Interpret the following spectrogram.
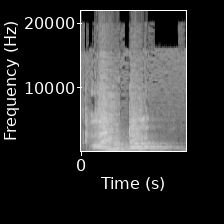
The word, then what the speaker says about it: iota: This Z is equals to A plus iota B. A plus IB. Don't say it I, say it iota.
